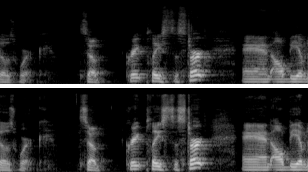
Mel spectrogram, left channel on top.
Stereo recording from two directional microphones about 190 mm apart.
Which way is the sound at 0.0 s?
65° right (ahead or behind).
